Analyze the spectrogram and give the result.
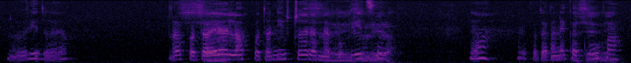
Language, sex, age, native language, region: Slovenian, female, 60+, Slovenian, Drava region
